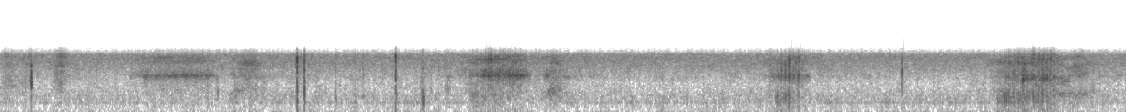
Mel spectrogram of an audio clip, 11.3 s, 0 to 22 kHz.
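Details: Grandmother snoring during sleep: soft, hissy snoring breaths about every three seconds, about 20 a minute, with faint clicks between.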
